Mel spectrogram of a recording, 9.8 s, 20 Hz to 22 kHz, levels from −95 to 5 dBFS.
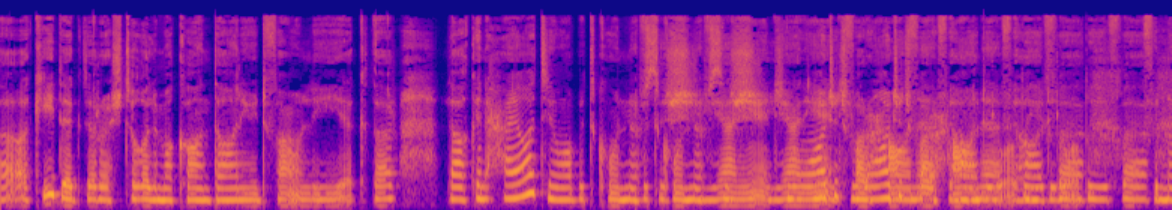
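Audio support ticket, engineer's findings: Doubled audio track from 5.29 s, right after "لكن حياتي ما بتكون", to end of clip. Second full-band copy of the speech trails by about half a second at roughly equal level. Dry, no decay, starts abruptly. Likely cause: a slower second capture path also mixed into the output.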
